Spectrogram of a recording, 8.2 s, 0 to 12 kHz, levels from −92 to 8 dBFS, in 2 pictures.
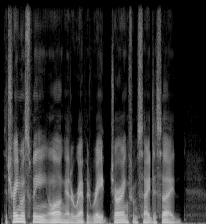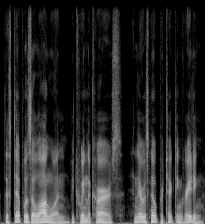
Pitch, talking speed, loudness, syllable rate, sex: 120 Hz, 210 wpm, -19 LUFS, 5.4 syllables/s, male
